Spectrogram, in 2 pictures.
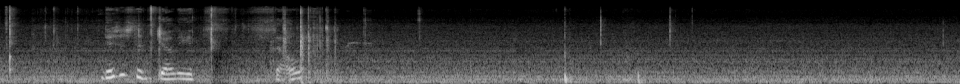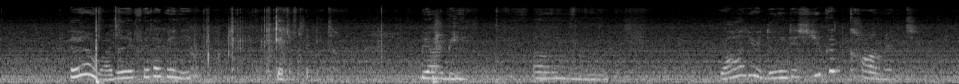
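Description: A young girl talks close by, in short bursts.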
